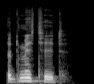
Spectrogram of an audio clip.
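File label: "admitted", British English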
